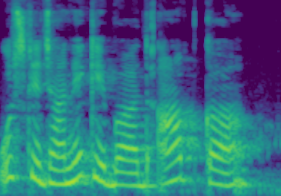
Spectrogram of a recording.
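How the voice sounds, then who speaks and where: For a storybook tale, a woman plays an angry young husband who scolds his lazy wife insistently. Her voice is a little high and animated, and she takes her time with the lines.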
